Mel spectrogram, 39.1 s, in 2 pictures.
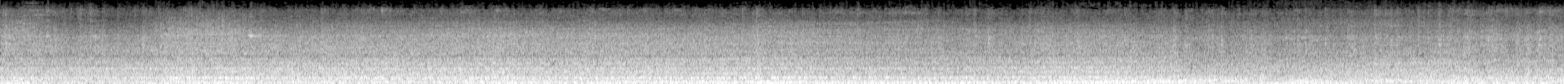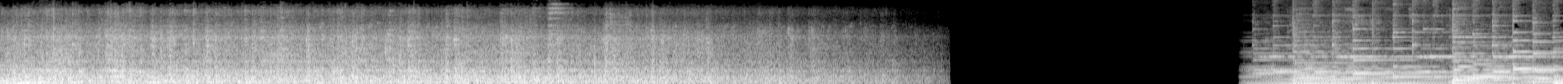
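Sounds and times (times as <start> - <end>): train wheels clattering: 0.0 - 31.0
heavy train engine drone: 0.0 - 31.4, 35.1 - 39.0.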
